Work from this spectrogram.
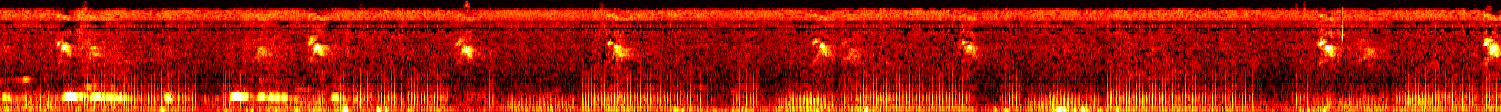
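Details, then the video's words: Purring from a cat asleep, a low rumbling pulse rising and falling with each breath in roughly two-second cycles, with brief thin chirps and a couple of short whistled notes behind it. "Cat Purring While Sleeping"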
